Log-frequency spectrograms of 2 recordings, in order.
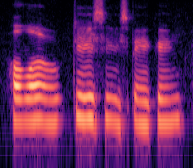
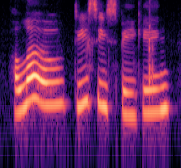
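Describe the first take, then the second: First: It is said in a put-on deep voice. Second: It is said in her normal voice.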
